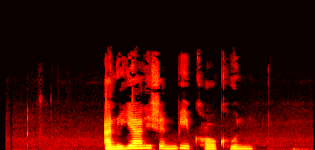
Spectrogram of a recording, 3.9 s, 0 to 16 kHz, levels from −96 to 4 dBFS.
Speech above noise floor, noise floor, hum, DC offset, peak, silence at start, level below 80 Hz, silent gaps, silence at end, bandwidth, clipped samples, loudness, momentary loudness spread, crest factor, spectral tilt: 39 dB; -62 dBFS; none; under 0.1%; 0 dBFS; 1.3 s; -68 dBFS; none; 0.8 s; 10.5 kHz; under 0.1%; -23 LUFS; 11 LU; 24 dB; -5.5 dB/octave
